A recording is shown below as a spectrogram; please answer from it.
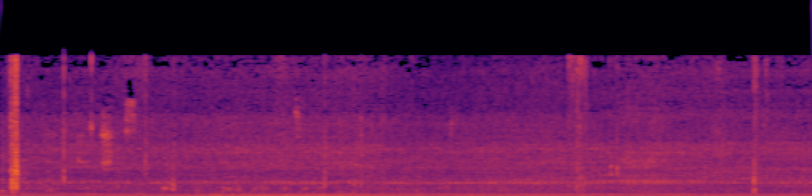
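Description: Volkswagen Golf R's engine idling steadily, with one sharp click just after the start.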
